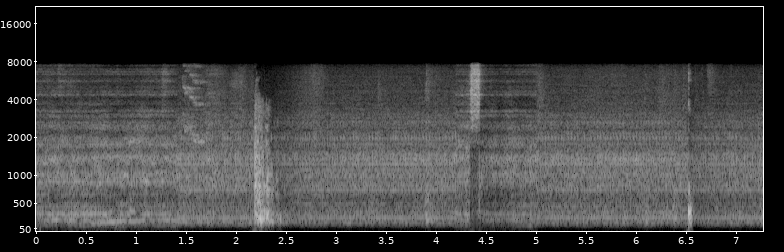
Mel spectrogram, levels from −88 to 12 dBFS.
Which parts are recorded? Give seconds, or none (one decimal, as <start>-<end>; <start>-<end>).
1.4-4.2; 5.0-7.3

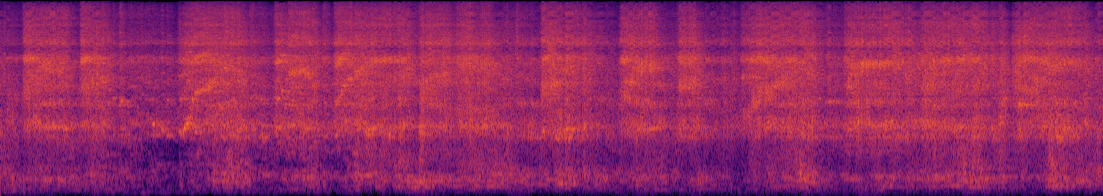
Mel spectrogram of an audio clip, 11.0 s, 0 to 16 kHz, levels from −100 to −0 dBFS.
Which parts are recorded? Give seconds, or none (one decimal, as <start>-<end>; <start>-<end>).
1.0-3.6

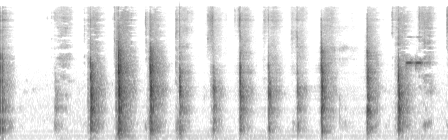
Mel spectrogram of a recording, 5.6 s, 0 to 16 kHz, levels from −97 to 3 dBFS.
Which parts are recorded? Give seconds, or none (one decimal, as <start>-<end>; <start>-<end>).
0.0-2.2; 4.7-5.6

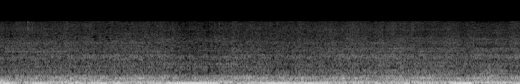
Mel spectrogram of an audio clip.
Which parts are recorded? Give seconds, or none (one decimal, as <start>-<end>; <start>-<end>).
0.0-4.0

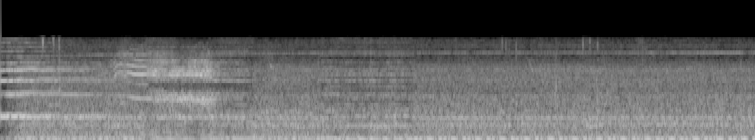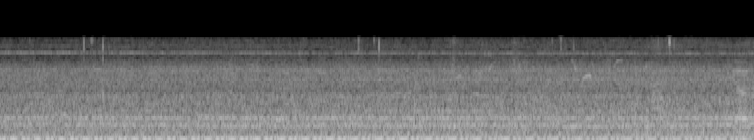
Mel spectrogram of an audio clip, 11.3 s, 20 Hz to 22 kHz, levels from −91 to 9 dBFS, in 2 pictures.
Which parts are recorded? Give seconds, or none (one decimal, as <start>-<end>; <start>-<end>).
0.0-1.1; 1.9-2.4; 3.1-11.3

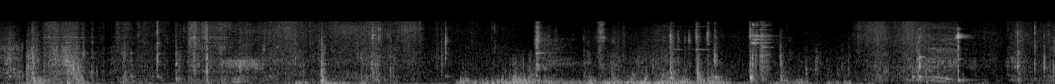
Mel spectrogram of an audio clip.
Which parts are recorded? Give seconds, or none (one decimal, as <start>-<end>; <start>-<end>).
0.0-0.4; 1.3-1.8; 2.4-10.6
